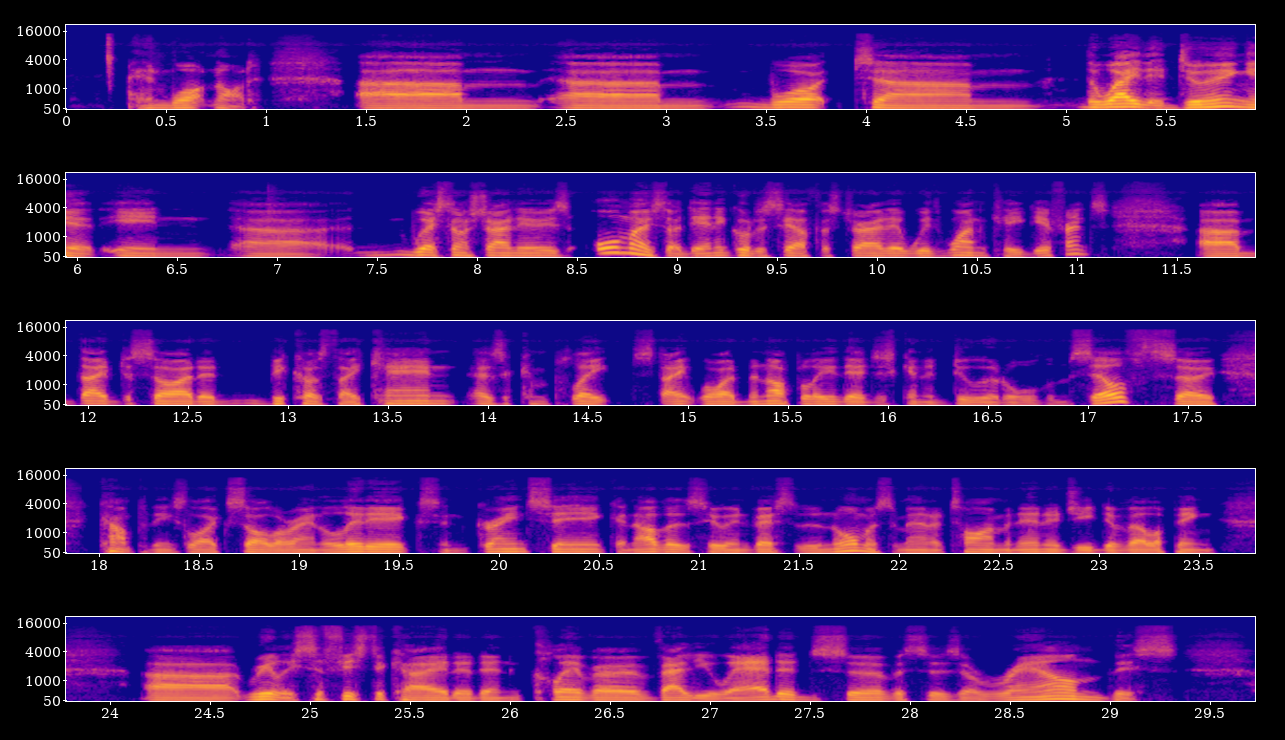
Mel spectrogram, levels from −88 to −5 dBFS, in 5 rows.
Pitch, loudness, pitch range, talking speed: 105 Hz, -27 LUFS, 95-115 Hz, 145 wpm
